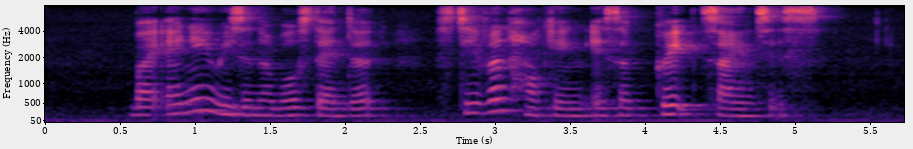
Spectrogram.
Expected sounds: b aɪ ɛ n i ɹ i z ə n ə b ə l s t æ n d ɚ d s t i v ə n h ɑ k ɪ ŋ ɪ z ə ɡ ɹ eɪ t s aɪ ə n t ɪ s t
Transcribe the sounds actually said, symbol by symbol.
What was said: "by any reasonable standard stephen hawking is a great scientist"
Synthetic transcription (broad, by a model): b aɪ ɛ n i ɹ i z ə n ə b ə l s t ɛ n d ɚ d s t i v ə n h ɑ k ɪ ŋ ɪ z ə ɡ ɹ eɪ t s aɪ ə n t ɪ s t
